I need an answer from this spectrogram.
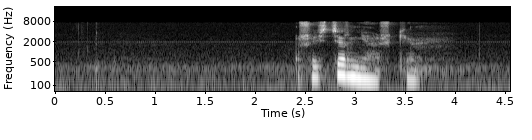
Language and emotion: Russian, neutral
